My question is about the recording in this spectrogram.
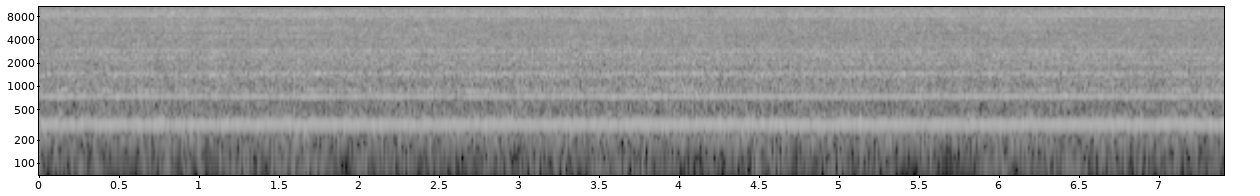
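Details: Cheap blaster cabinet blasting a small metal piece, vacuum extractor on, pressure uncertain from unreliable gauge: constant vacuum howl with steady mid-pitched tone and airy grit hiss; extractor and blaster running normally.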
